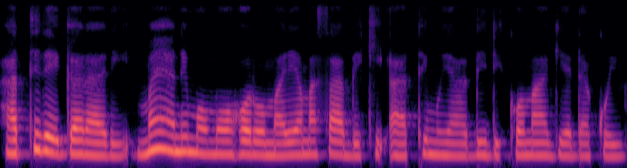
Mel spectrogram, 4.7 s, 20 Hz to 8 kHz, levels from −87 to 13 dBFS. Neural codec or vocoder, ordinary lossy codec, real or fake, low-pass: codec, 24 kHz, 1.2 kbps, DualCodec; none; fake; 7.2 kHz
